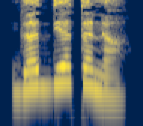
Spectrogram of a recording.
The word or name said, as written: ಗದ್ಯತನ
